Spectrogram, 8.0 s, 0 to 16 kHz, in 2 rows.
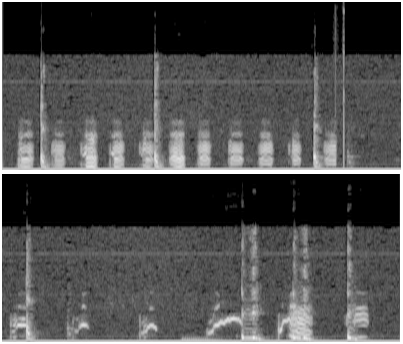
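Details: Calling rail pair, male and female, used as a loudspeaker lure in 2022; a fast series of harsh nasal grunts gives way to short rising whistles and a closing burst of rasping notes.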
